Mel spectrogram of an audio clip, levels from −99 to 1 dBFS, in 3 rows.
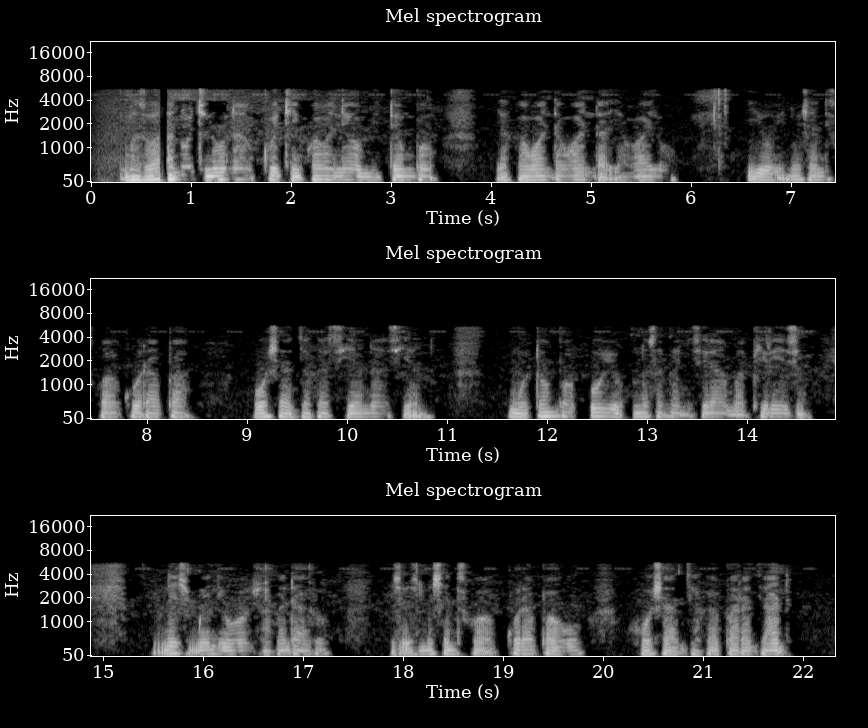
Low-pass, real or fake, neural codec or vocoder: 5.4 kHz; real; none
